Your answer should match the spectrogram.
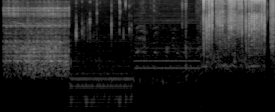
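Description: A hand file rasping against a small painted metal jig head for about a second, then a quiet stretch with a faint hum, then a quick run of short scraping strokes near the end.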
